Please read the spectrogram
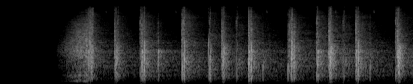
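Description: Opening of a background music track: after a brief rising swoosh, sharp reverberant claps in a steady rhythm of about four a second.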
